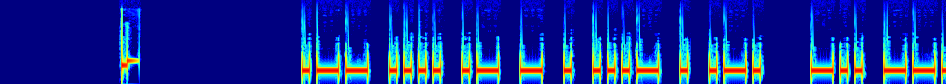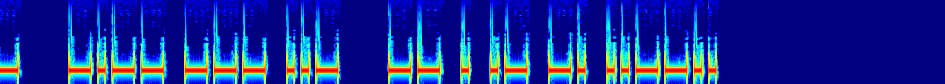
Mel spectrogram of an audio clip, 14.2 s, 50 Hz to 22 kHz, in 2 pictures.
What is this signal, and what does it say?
Morse code, heard as a keyed tone, about 22 wpm, 700 Hz. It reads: WHATEVER DO YOU MEAN?
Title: Sentences from Top 1100 Words 22wpm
